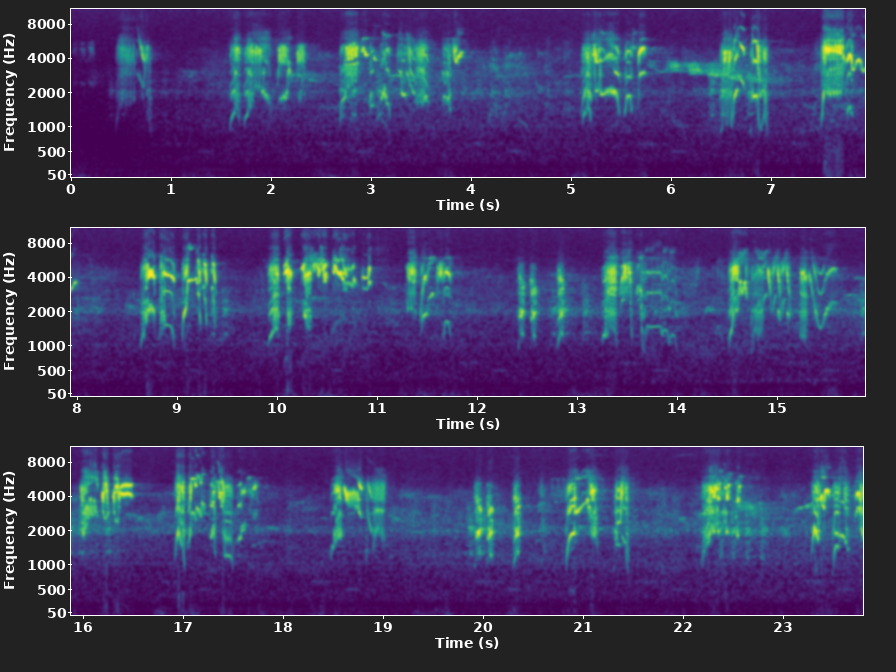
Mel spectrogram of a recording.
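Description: Fieldfare song: many short, squeaky, chattering high-pitched phrases in quick bursts, repeated almost continuously with brief gaps, with no voices.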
